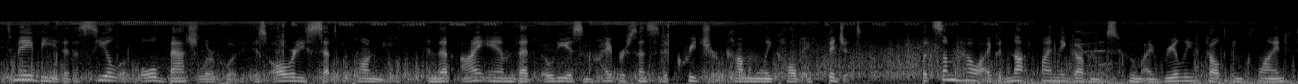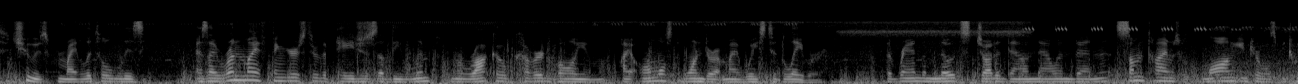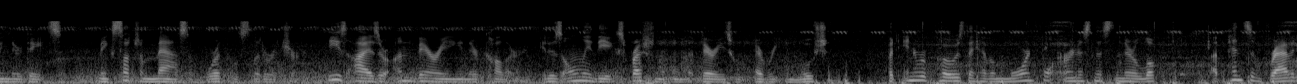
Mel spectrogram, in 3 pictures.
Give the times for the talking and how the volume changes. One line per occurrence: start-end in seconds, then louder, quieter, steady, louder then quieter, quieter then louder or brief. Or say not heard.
0.0-38.8 steady.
